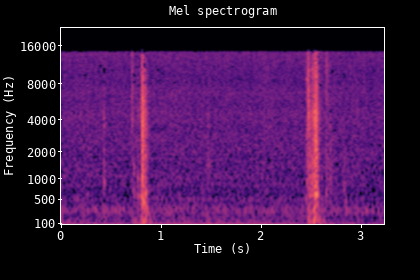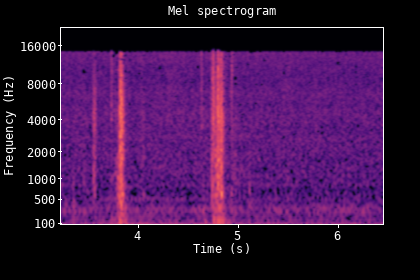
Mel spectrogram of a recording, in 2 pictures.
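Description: Glove box lid of a 2019 Cadillac XTS being shut and opened by hand: four sharp clicks and knocks of the lid and its latch, spaced about a second apart.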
